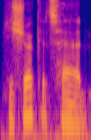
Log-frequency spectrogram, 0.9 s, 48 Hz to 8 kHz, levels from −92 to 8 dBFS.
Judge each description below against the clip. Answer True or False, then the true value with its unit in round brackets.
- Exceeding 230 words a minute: True (260 wpm)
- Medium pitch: False (95 Hz)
